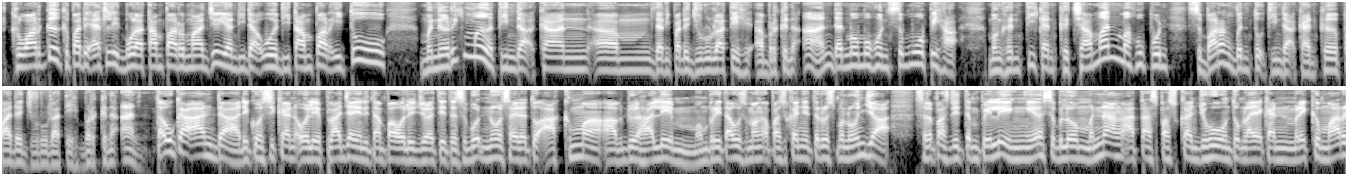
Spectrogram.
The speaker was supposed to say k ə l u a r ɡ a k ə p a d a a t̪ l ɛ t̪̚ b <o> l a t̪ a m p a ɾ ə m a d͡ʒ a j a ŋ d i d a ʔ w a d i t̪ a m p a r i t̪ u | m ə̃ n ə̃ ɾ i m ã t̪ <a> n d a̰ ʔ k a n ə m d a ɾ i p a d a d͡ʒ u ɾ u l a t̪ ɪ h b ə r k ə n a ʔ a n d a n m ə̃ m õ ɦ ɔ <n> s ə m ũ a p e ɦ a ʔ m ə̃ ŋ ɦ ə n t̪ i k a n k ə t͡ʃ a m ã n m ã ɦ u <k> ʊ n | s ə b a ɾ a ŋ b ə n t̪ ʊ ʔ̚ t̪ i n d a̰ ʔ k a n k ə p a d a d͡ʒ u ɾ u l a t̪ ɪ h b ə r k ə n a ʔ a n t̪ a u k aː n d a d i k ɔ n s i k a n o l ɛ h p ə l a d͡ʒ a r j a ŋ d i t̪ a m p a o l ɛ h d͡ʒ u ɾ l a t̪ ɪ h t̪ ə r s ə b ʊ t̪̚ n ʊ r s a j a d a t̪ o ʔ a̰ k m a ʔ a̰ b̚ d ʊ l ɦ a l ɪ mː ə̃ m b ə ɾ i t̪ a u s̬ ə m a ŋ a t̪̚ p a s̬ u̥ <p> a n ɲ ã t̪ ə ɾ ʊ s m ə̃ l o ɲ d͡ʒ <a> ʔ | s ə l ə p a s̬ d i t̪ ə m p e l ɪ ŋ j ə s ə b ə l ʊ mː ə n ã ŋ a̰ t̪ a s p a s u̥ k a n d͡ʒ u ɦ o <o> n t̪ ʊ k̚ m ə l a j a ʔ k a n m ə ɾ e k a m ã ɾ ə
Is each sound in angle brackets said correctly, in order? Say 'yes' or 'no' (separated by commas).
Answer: yes, no, yes, no, no, yes, no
